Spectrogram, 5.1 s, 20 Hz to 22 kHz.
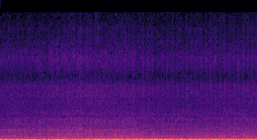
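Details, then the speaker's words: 1979 Honda GL1000 Gold Wing flat-four after valve seal replacement for excessive smoking; low, even idle at constant pitch with no misses or stumbles; no smoke; smoking problem solved; normal idle. "I'm just letting you watch the thing run and make sure that she's not going to smoke any"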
